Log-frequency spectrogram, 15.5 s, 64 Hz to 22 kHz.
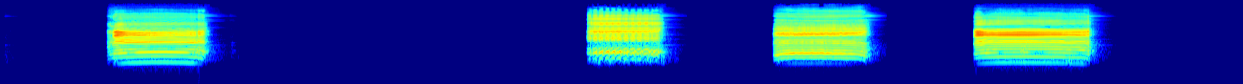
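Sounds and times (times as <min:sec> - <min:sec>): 
sheep bleating: 0:01.4 - 0:02.6, 0:07.4 - 0:08.4, 0:09.7 - 0:10.9, 0:12.2 - 0:13.7.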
